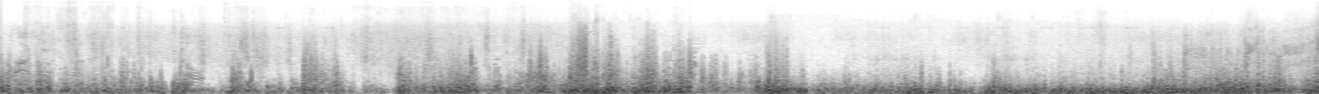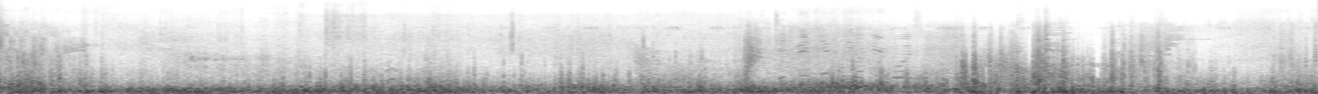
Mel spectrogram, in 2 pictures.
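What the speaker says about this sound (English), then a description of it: "When you get up here in these areas like this, the wind starts blowing." Cold wind gusts steadily across a high, exposed trail on the Hatfield-McCoy Trails in West Virginia, roaring into the microphone as a constant broadband rush while someone talks over it.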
